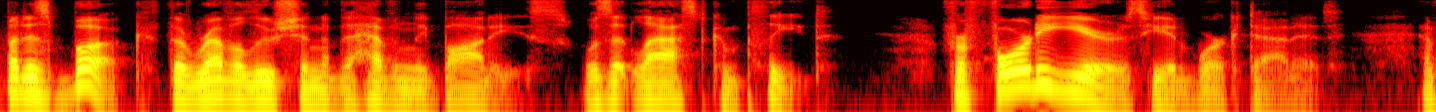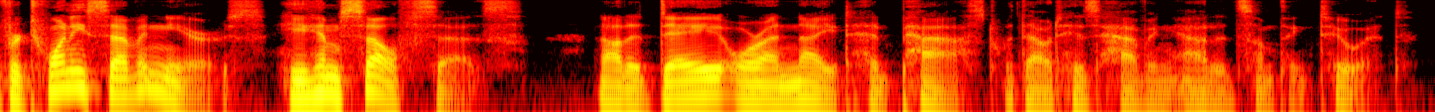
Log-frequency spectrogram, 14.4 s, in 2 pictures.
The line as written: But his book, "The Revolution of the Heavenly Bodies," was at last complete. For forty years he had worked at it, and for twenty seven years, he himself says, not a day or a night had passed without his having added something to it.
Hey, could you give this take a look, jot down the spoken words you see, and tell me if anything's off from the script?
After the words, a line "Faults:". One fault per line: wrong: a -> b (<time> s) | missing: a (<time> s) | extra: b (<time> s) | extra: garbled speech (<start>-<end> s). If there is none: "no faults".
But his book, "The Revolution of the Heavenly Bodies," was at last complete. For forty years he had worked at it, and for twenty seven years, he himself says, not a day or a night had passed without his having added something to it.
Faults:
no faults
